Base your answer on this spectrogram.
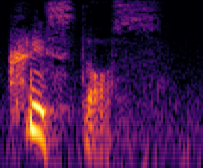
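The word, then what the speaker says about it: Christos (χρηστός): The word for good, by the way, is krestos in Greek, which even in the first century, the eta was already pronounced like an I. So they would have pronounced it Christos.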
